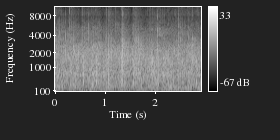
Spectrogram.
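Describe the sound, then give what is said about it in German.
An audience applauds steadily for a few seconds in honour of the birth of Jesus Christ at a Christmas service, a dense, even patter of many hands clapping at a constant level with no voices standing out. “Lasst uns ihm auch noch mal einen Applaus geben.”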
